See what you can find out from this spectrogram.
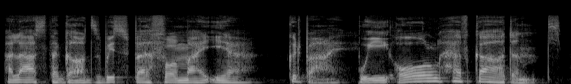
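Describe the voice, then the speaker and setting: An aged village mystic for a video game. He speaks very slowly in a breathy, husky voice on the low side. His phrasing is solemn, ceremonious and full of cryptic poetry. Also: fairly bright tone, exaggerated voice. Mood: serene, ceremonious. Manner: slow, ceremonious, poetic phrasing. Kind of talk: dramatic video game character acting.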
